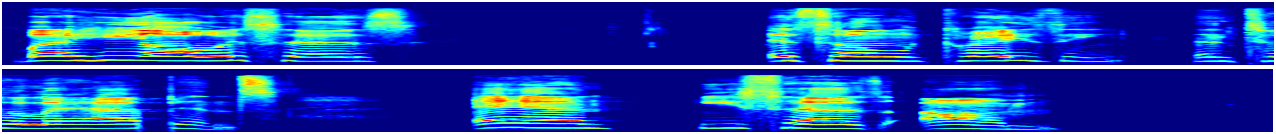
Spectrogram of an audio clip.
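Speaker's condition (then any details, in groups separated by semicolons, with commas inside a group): Cerebral palsy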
